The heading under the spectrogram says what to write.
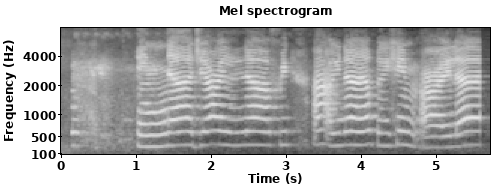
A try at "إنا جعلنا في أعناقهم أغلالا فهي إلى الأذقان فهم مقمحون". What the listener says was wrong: അവിടെ കൂടെ ശ്വാസം വലിച്ചു വിടുക, അത് പറ്റില്ല. إنا جعلنا في أعناقهم أغلالا فهي إلى الأذقان فهم مقمحون. ഇങ്ങനെ ഓതണം.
